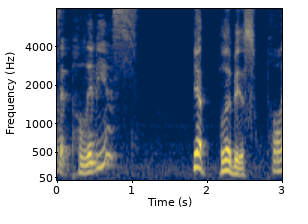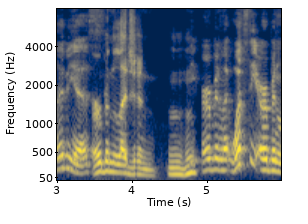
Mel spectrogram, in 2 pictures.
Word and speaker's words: Polybius: some more conversation this is how do you pronounce that polybius yep polybius polybius urban legend the urban what's the urban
